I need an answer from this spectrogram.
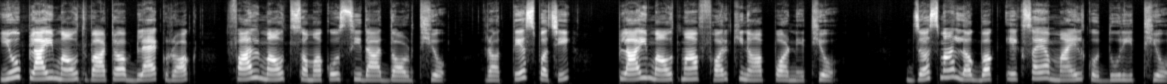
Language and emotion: Nepali, neutral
